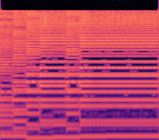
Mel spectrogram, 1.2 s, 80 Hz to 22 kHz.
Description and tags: SFX-Success!
An 8-bit jingle that tells you you did it right!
